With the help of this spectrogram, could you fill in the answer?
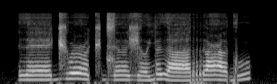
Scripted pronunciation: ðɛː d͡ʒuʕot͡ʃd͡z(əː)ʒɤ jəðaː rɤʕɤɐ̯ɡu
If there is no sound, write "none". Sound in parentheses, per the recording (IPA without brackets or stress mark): əː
